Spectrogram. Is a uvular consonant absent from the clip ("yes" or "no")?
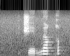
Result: no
